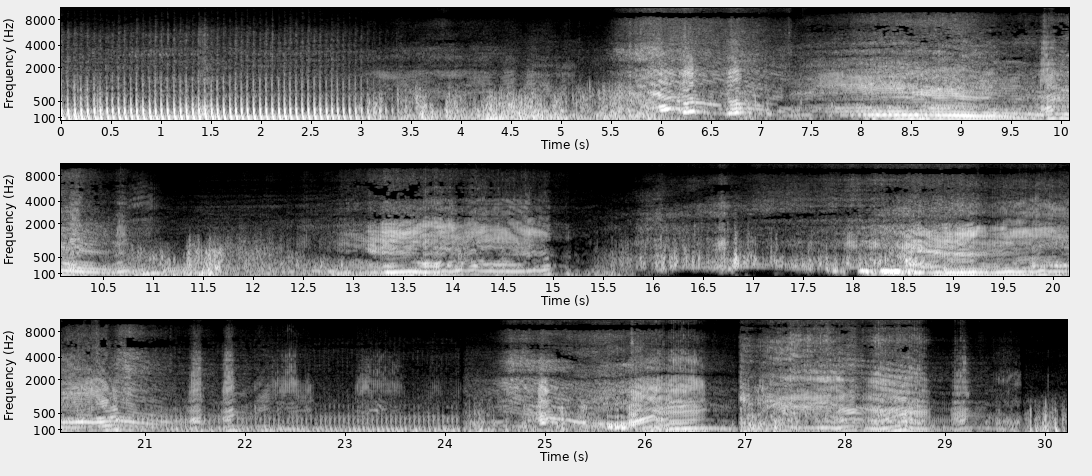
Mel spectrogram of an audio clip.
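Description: Motocross dirt bike engine running hard, its pitch repeatedly climbing and dropping with throttle and gear changes, with a brief dip near the middle.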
